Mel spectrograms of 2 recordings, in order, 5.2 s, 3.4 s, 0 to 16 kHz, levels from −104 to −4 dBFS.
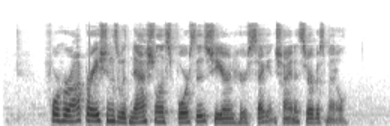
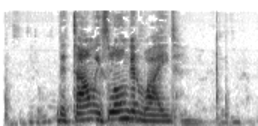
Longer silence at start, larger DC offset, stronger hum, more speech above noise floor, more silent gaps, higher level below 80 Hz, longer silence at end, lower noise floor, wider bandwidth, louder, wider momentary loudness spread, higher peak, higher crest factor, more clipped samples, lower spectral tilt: first, 0.7 s vs 0.4 s; neither; neither; first, 39 dB vs 28 dB; neither; second, -70 dBFS vs -56 dBFS; first, 0.6 s vs 0.25 s; first, -73 dBFS vs -48 dBFS; second, 8.2 kHz vs 11.5 kHz; second, -34 LUFS vs -19 LUFS; second, 10 LU vs 18 LU; second, -18 dBFS vs -2 dBFS; about the same, 18 dB vs 20 dB; neither; about the same, -5 dB/octave vs -4 dB/octave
